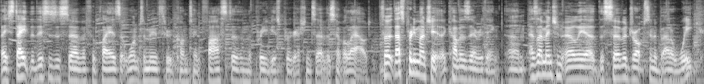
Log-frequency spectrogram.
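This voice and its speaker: Over music in the background, a man with a fairly low pitch speaks at a very fast pace with ordinary pitch variation and hardly any pauses. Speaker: gaming video creator. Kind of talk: casual gaming news commentary.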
